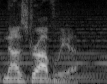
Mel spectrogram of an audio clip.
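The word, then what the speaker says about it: Nazdravlje: Instead, they say Nazraia, pronounced Nazrai, which means to your health.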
